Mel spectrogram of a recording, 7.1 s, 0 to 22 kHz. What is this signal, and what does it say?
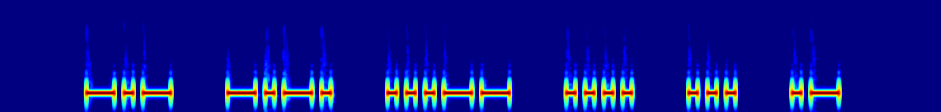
Morse code, heard as a keyed tone, about 17 wpm, spaced as for 12 wpm, 700 Hz. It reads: KC3HSA
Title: USA Call Signs - 6 Characters - 2x Character Spacing - 17wpm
